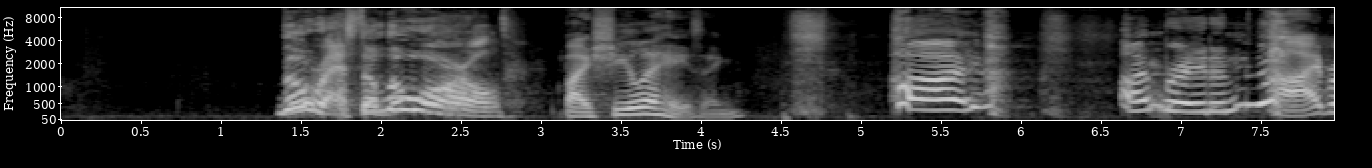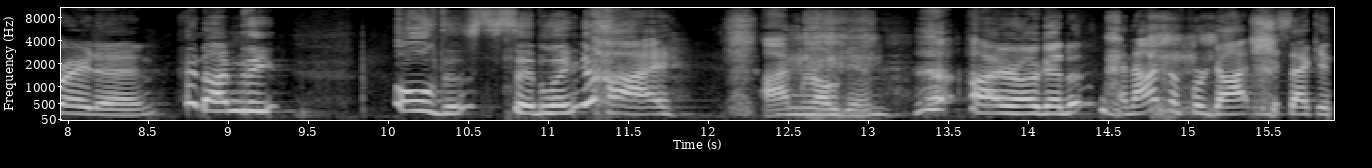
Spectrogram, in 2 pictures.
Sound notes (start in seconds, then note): 0.1 soft breathing; 4.5 sniffling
